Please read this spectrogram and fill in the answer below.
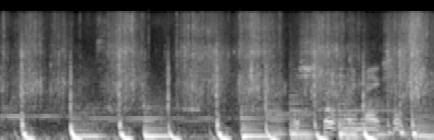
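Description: Garden Weasel nut gatherer's wire-cage basket rolling over a lawn. Acorns click and rattle as they pop into the cage and tumble among those already in it, with irregular sharp clicks every half second or so.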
